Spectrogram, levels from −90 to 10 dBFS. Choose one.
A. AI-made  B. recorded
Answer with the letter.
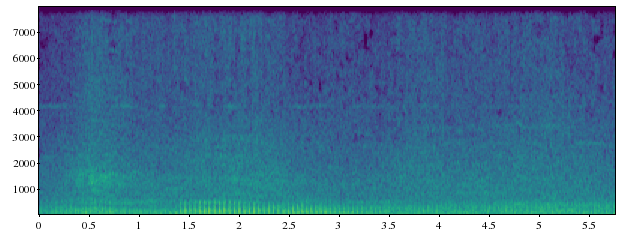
A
